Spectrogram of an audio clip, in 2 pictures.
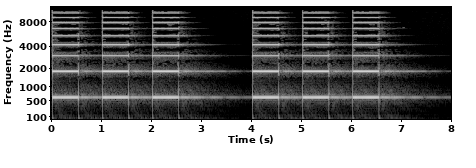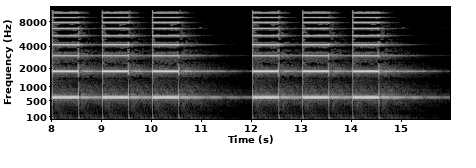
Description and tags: Emergency alarm with Reverb
every beep is 600 Hz, played 3 times every 3 seconds with a 1-second delay until loop with added reverb, generated/created with Audacity (LOOPABLE)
